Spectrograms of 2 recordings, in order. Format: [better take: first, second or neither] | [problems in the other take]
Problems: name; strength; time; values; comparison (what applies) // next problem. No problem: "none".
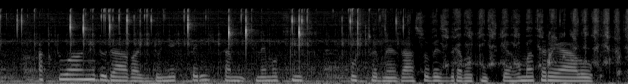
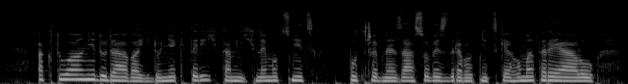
second | household noises; very loud; throughout; 5 dB above the speech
